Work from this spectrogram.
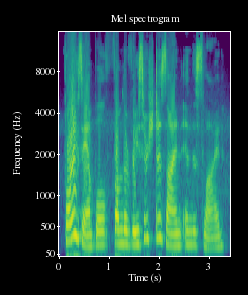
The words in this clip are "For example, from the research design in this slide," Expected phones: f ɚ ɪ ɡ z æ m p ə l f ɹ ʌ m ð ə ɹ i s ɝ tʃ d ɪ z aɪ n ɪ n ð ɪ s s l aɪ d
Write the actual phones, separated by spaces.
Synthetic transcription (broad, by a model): f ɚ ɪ ɡ z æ m p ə l f ɹ ʌ m ð ə ɹ i s ɝ tʃ d ɪ z aɪ n ɪ n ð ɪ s s l aɪ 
